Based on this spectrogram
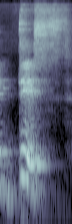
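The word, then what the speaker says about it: dix: Now 10 को आप लिखेंगे डिक्स. बोलेंगे डिस.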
